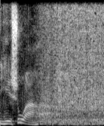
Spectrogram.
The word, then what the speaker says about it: Yesu: Tapi lidahnya Petrus, lidahnya Andreas pasti nggak bisa ngomong Yesua. Yesu itu cara pengucapan orang-orang Galilea. Dialek Galilea itu beda dengan dialek Yerusalem.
